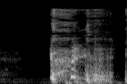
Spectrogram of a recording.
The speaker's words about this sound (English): Excuse my coughing.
